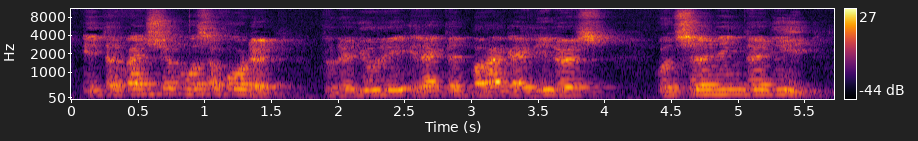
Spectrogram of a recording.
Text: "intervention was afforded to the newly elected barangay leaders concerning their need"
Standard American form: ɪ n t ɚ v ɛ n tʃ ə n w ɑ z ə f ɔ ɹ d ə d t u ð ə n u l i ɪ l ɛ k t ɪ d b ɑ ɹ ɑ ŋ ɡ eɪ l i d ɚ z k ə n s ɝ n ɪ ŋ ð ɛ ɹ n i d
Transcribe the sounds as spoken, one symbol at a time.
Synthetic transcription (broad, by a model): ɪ n t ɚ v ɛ n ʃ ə n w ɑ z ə p ɔ ɹ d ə d t u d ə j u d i ɪ l ɛ k t ɪ d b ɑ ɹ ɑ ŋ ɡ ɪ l i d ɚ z k ə n s ɝ n ɪ ŋ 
